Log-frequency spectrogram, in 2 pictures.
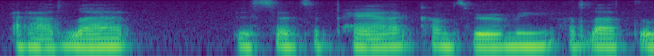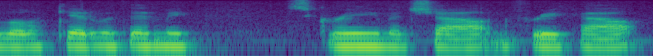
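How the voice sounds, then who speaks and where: A man's voice: medium pitch, completely flat delivery, moderate pace, warm tone, muffled recording. A man who is a spiritual teacher, answering in an interview in an earnest, intimate way and sometimes acting out the inner voices he describes.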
